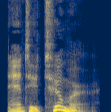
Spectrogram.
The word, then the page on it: antitumor: British English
